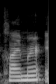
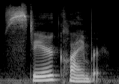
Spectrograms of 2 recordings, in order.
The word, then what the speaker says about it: climber: La pronunciación fonética de stair climber es S-T-E-R, stair, y climber es C-L-A-I-M-B-R. Nota cómo no tenemos vocal entre la B y la R. Entonces, escucha la pronunciación. Stair climber. Stair climber.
